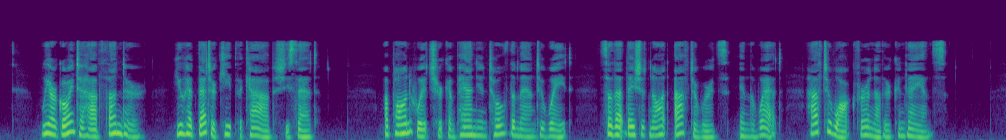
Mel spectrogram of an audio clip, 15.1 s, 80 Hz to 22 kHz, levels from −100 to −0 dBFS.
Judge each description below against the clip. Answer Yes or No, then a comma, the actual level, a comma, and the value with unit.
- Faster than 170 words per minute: No, average, 150 wpm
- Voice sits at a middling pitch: Yes, medium, 175 Hz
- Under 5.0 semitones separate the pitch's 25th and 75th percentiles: No, average, 5.3 semitones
